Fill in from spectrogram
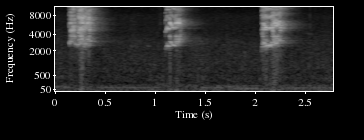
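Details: Worked-up lovebird calling toward rivals, giving three harsh, high squawky bursts about one second apart, with quiet between them.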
